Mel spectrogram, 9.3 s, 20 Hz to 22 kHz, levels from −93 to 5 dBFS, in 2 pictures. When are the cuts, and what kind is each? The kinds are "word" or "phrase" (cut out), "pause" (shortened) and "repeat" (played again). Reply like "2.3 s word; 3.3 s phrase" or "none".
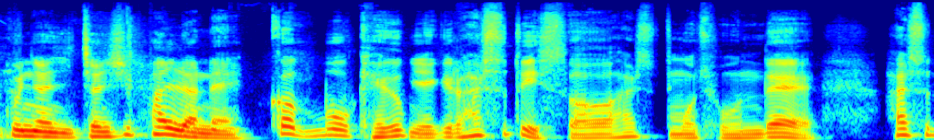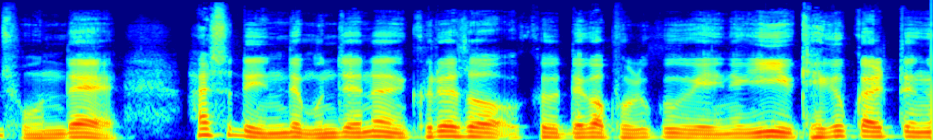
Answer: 2.1 s word; 3.4 s word; 4.7 s repeat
